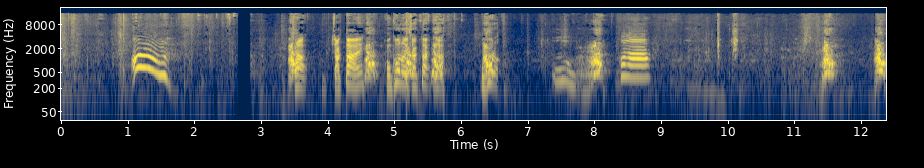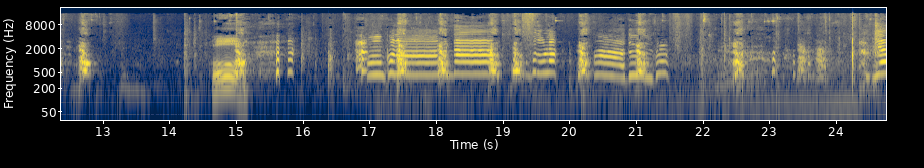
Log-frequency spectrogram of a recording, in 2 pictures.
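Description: A dog howls and yowls close by in long, bending cries, outdoors.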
